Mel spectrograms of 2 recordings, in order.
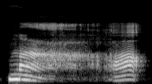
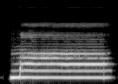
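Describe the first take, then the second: First: The pitch dips low then rises. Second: The pitch stays high and flat. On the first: "The third tone is a little bit difficult" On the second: "the first tone is very flat"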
